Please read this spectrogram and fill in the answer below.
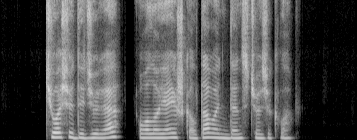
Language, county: Lithuanian, Telšiai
